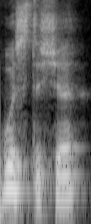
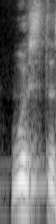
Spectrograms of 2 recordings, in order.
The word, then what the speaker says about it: Worcestershire: There's actually 2 ways of saying it. You can do the full way, Worcestershire sauce, and some people say Worcester sauce. Okay, so you've got 2 pronunciations. You can say, some people say Worcestershire sauce, others say Worcester, Worcester sauce. Worcestershire becomes Worcester.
